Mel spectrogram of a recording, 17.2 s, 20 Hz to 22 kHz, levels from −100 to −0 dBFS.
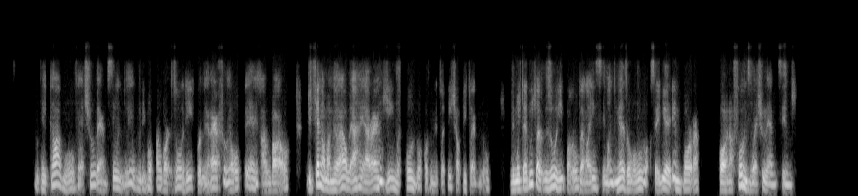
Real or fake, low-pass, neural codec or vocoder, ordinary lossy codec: fake; 7.2 kHz; codec, 16 kHz, 0.5 kbps, FreqCodec, larger model; Opus, 32 kbps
